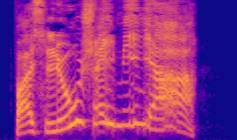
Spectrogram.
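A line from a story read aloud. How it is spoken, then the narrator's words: Yelling through teeth, comic impression. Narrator (Russian): Завопив сквозь нижние зубы, как салонный комик, изображающий Кёрка Дагласа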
